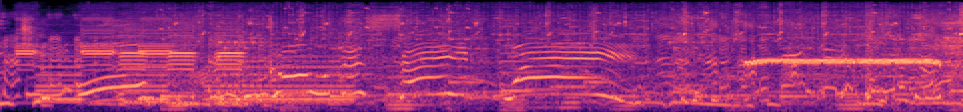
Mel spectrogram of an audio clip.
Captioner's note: beeping; whistle blowing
